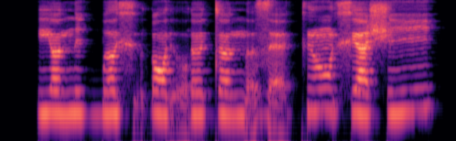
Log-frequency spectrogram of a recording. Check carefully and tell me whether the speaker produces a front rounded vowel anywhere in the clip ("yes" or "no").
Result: yes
